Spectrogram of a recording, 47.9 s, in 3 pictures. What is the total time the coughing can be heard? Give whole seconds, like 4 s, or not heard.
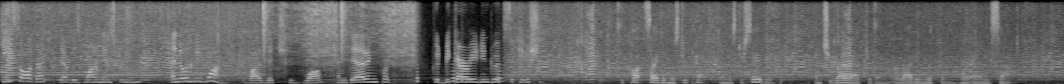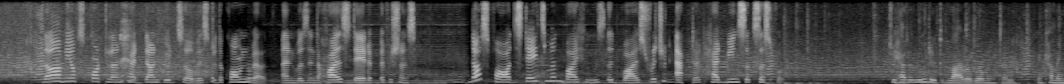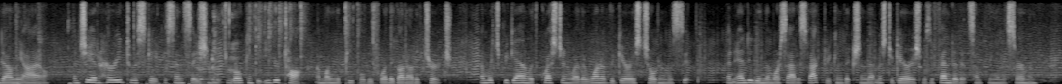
2 s.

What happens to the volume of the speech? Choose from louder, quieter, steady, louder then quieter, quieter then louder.
steady.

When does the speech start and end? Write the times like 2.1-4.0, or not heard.
0.0-8.2, 9.3-15.3, 16.6-22.2, 22.9-27.8, 29.3-47.5.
